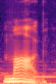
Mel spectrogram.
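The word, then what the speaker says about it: מג: Another letter down, and there is the Hebrew characters as shown here, phonetically pronounced as Mag, which translates as magician, Majus.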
